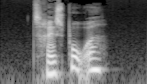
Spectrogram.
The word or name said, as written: tresporet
